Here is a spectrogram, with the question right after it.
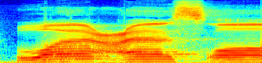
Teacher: عین کو صاف کر کے گلے سے نکالیں گے، صاد کو موٹا بھی کرنا ہے، صاد میں سیٹی بھی نکالنی ہے اور صاد پر کڑا زبر ہونے کی وجہ سے صاد کو 1 الف کی مقدار کھینچیں گے، یہ یا نہیں پڑھی جائے گی۔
